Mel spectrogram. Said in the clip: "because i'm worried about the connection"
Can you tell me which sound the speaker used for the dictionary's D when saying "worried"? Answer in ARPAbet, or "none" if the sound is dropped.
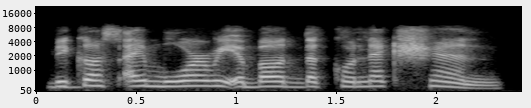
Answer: none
